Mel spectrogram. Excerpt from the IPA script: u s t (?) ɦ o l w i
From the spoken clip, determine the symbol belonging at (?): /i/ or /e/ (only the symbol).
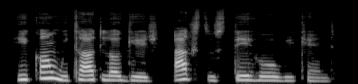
e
